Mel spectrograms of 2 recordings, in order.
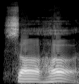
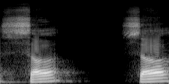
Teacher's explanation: जो विसर्ग लग गया तो इसके साथ ह जुड़ जाएगा लिखने में नहीं आएगा लेकिन बोलने में आएगा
